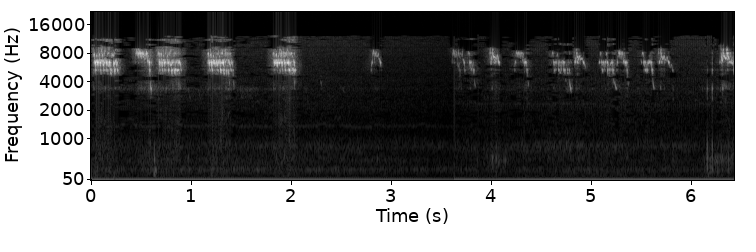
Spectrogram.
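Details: Nest-box European pied flycatcher chicks, 27 June 2013, in hot weather with little food. A few loud hissy begging bursts come first, followed by fainter, thinner scattered notes.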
